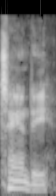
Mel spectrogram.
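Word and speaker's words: Thandie: It's pronounced Thandi.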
